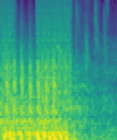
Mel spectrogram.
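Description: machine gun fire

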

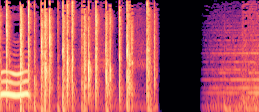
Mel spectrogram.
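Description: applause

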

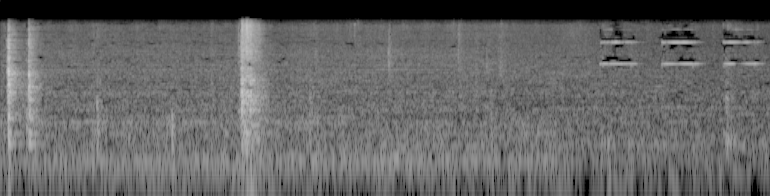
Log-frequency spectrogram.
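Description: kitchen timer beeping

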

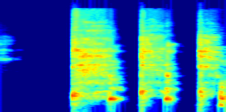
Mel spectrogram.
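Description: cough

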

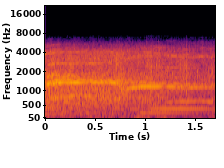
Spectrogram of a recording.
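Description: audience cheering

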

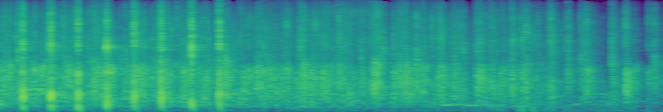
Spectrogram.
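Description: audience round of applause

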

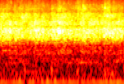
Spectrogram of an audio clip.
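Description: audience clapping hands

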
